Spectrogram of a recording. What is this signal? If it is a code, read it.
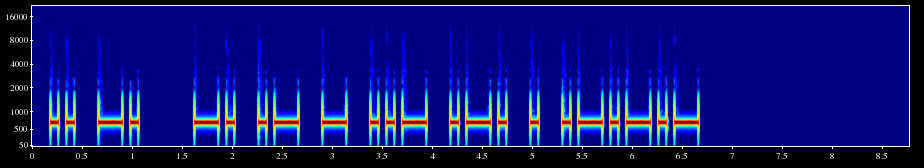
Morse code, heard as a keyed tone, about 15 wpm, 700 Hz. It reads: IN NATURE.
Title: Sentences from Top 1400 Words 15wpm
